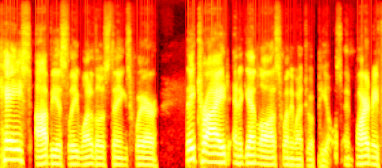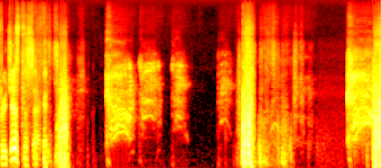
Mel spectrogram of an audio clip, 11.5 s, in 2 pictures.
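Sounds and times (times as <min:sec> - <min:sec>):
speech: 0:00.0 - 0:07.4
raspy coughs: 0:07.3 - 0:10.2, 0:11.0 - 0:11.4.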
